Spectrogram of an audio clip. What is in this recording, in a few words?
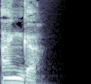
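"anger", British English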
